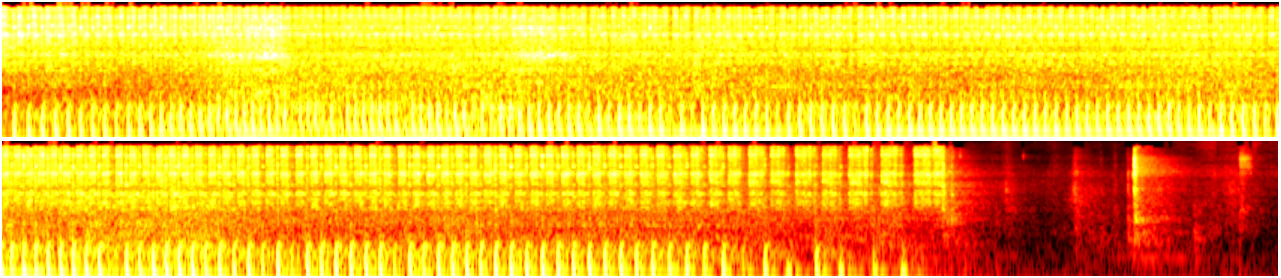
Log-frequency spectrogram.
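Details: Mini Willys-style Jeep small engine while turning the carburettor idle screw in: uneven, lumpy idle that wavers, surges and dies; carb throttling up and down by itself, suspected sticking, gummed-up slide given the dirty air filter.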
